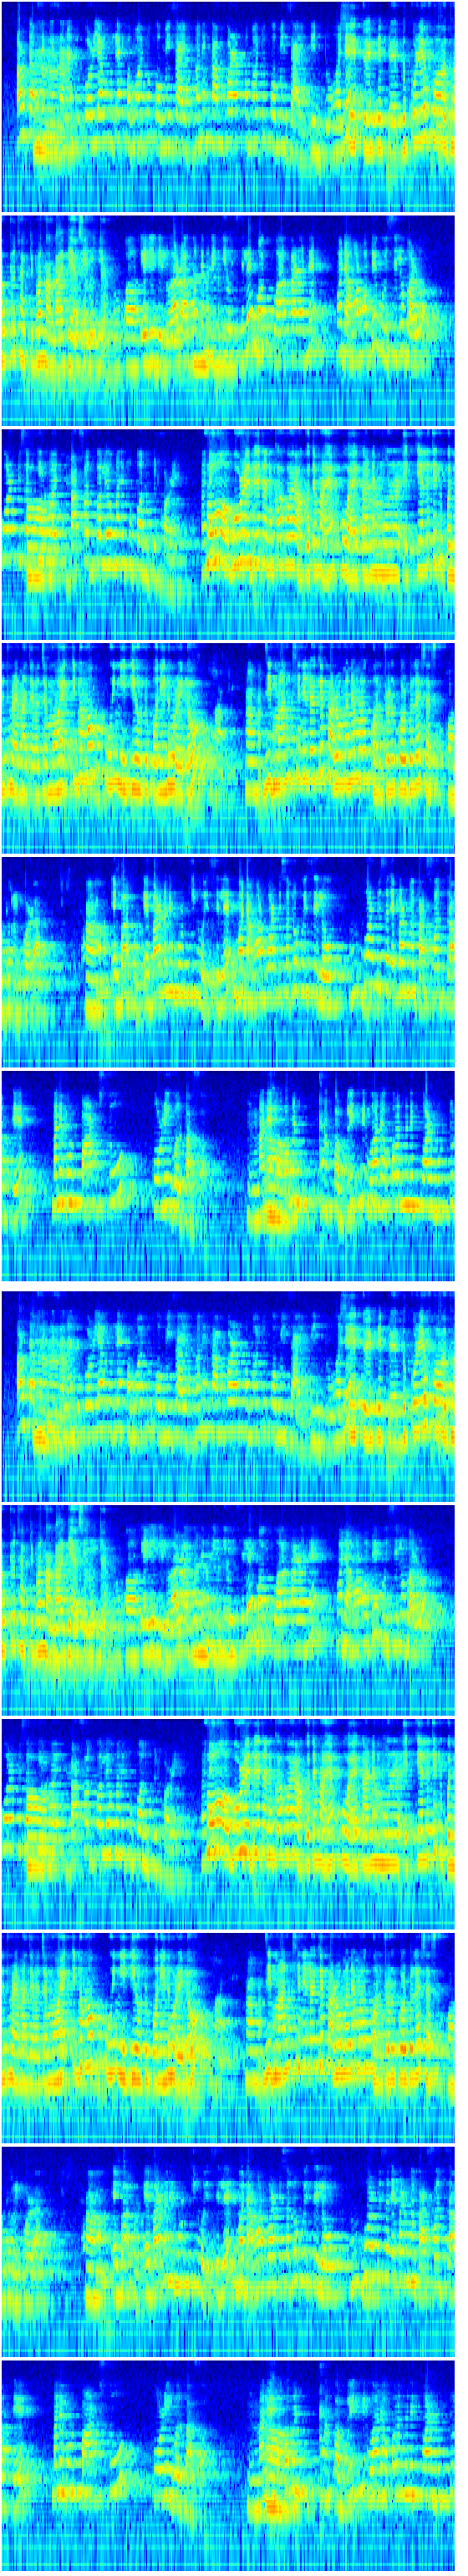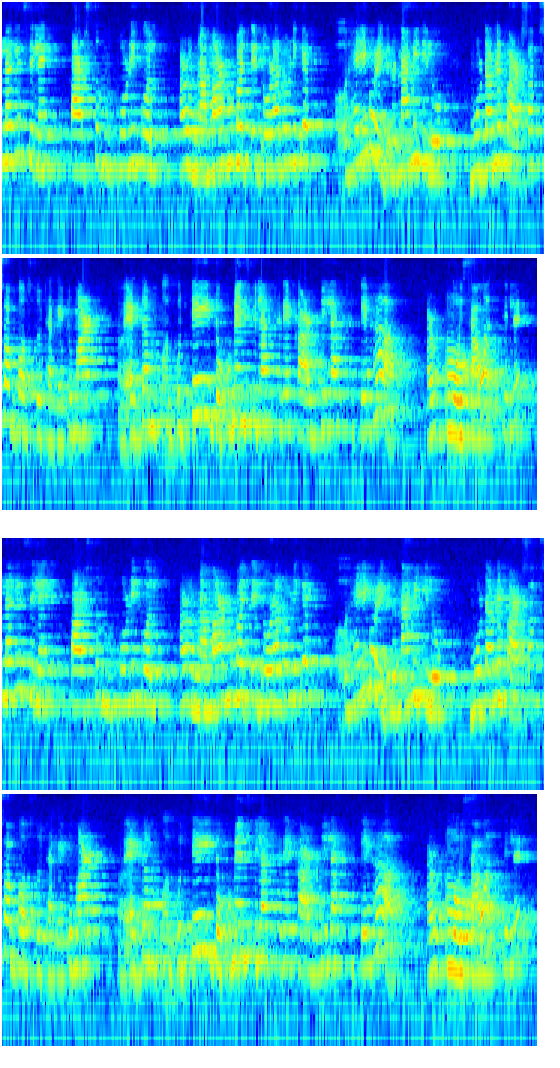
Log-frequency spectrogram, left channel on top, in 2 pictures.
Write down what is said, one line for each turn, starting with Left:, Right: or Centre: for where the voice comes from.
Left: আৰু তাৰমানে
Centre: উম,
Left: কি
Centre: উম,
Left: জানাই পৰিয়া হলে সময়টো কমি যায়, মানে কাম কৰাৰ সময়টো কমি যায় দিন টো হয় নে
Centre: সেইটোয়ে সেইটোয়ে দুপৰীয়া খোৱা
Left: টো
Centre: অভ্যাসটো থাকিব নালাগে আচলতে।
Left: এৰি দিলো অ, এৰি দিলো আৰু আগতে
Centre: উম,
Left: মানে
Centre: উম।
Left: কি হৈছিলে মই কোৱা কাৰণে মই ডাঙৰ হওতে শুইছিলো বাৰু, শুৱাৰ পিছত কি
Centre: অ'।
Left: হয় বাছত গ'লেও মানে টোপনিটো ধৰে। হয়নে
Centre: হ' বোৰ এইদৰে তেনেকুৱা হয়, আগতে মায়ে শুৱাই কাৰণে
Left: হা
Centre: মোৰ এতিয়ালৈকে টোপনি ধৰে মাজে-মাজে। যে মই কিন্তু
Left: হা
Centre: মই
Left: হা
Centre: শুই নিদিও টোপনি ধৰিলেও,
Left: হা হা
Centre: যিমান
Left: হা
Centre: খিনিলৈকে পাৰোঁ মানে মই কণ্ট্ৰল কৰিবলে চে
Left: কণ্ট্ৰল কৰা হা এবাৰ-এবাৰ
Centre: কৰো।
Left: মানে মোৰ কি হৈছিলে মই ডাঙৰ হোৱাৰ পিছতো শুইছিলো
Centre: অ',
Left: শুৱাৰ পিছত এবাৰ মই বাচ হত যাওঁতে মানে মোৰ পাৰ্চটো পৰি গল পাছত মানে
Centre: অ',
Left: অকণমান কমপ্লিটলি হোৱা নাই, অকণমান মানে কোৱাৰ মুডটো লাগিছিলে। পাৰ্চটো ম-পৰি গ'ল আৰু নামাৰ সময়ত এই দৌৰা-দৌৰিকে হেৰি কৰি দিলো নামি দিলো। মোৰ তাৰমানে পাৰ্চত চব বস্তু থাকে, তোমাৰ একদম গোটেই ডকুমেন্চ বিলাক থাকে, কাৰ্ড বিলাক থাকে হা আৰু পইচাও
Centre: অ', অ'।
Left: আছিলে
